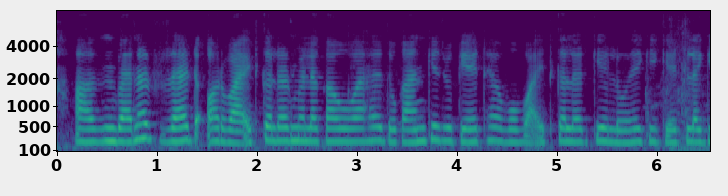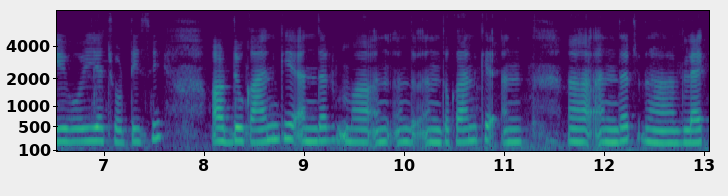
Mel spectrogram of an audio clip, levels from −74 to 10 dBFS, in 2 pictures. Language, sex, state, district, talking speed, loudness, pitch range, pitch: Hindi, female, Chhattisgarh, Jashpur, 195 wpm, -27 LUFS, 220-235 Hz, 230 Hz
